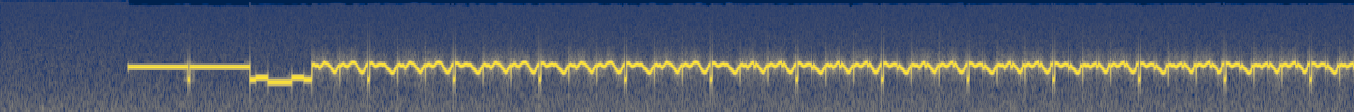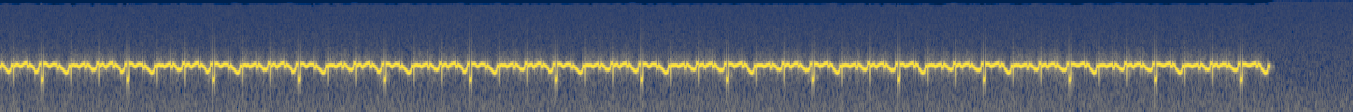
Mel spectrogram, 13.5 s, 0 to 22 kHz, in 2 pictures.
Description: SSTV (slow-scan television), Scottie S1, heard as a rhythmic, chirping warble.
